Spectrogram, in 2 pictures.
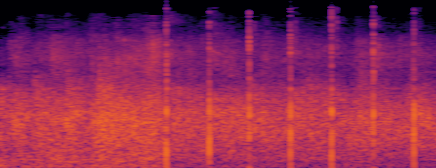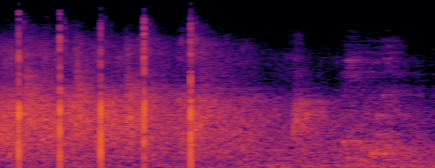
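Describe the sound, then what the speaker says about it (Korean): Audience applause at a coaches' seminar held by a sports association: a steady crowd clapping under which one close, crisp clapper beats out a regular rhythm before the sound tapers off. "우리 박수로 한번 격려해 주시죠."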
